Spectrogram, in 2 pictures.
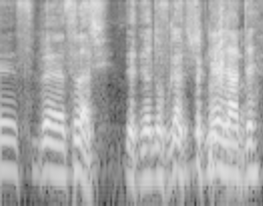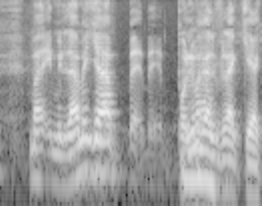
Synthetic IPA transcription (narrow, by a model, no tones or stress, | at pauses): θlɐsi̥ | nɐt̪ovɣɐɾisomelɐd̪emɐmilɐmeʝɐpo̞limeɣɐlivlɐciɐ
